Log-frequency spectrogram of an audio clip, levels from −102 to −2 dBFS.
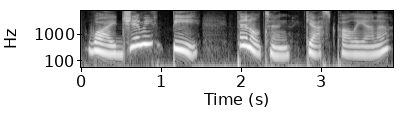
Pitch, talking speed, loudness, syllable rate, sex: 235 Hz, 75 wpm, -15 LUFS, 4.3 syllables/s, female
